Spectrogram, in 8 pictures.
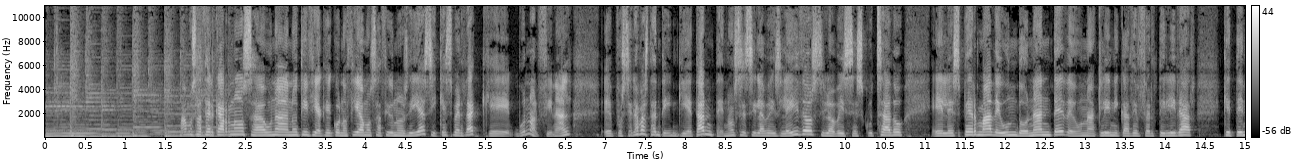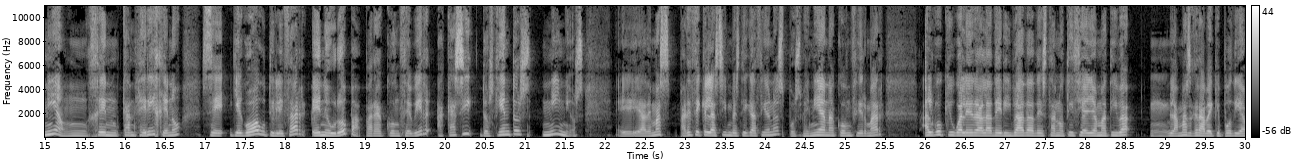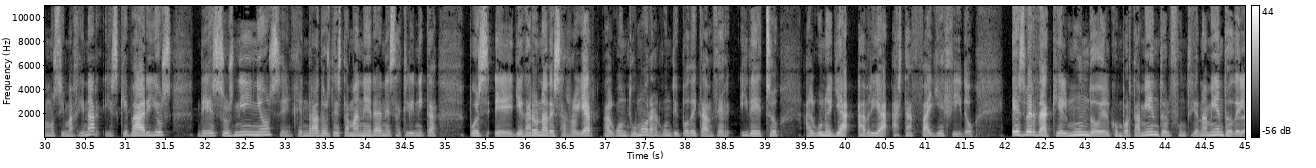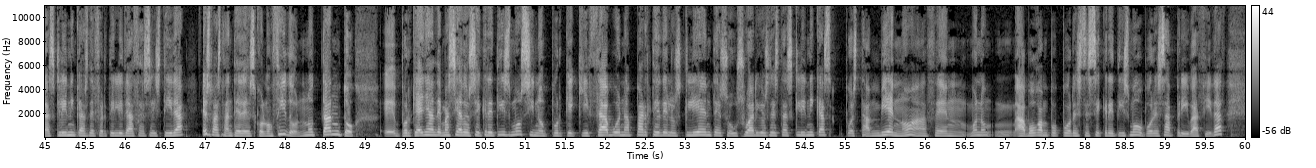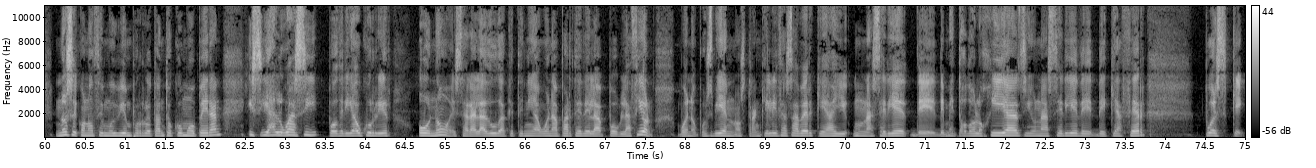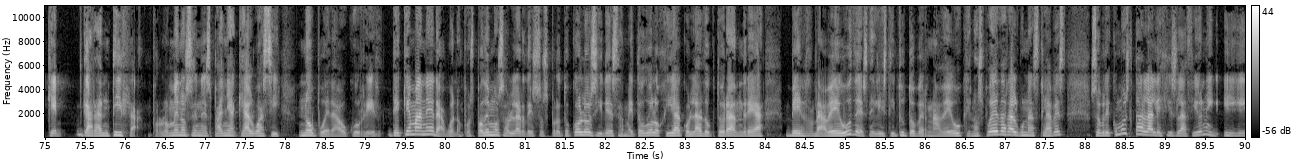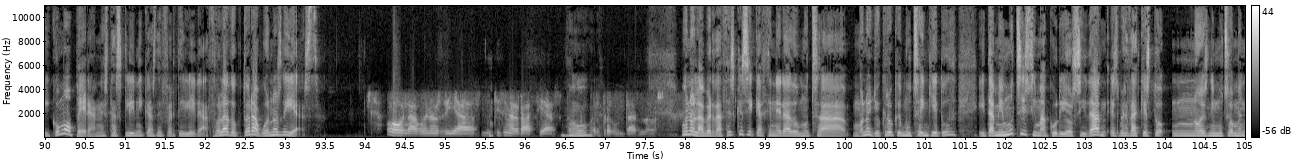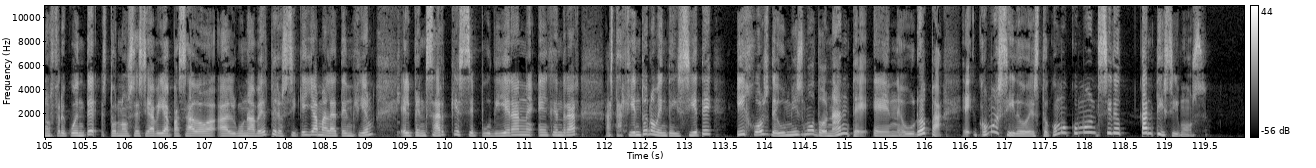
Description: Entrevista a clínica de fertilidad por el donante con gen cancerígeno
